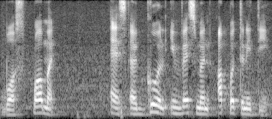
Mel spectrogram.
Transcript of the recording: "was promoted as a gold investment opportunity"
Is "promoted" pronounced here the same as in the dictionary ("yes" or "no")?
no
